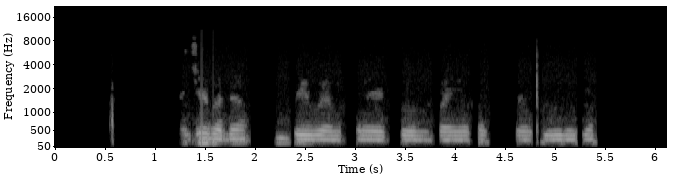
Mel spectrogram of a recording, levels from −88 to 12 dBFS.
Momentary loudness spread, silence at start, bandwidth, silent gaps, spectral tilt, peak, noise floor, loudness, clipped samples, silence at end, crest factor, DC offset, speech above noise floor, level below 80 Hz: 14 LU; 0.55 s; 7.8 kHz; 0.60-1.24 s, 1.96-2.19 s, 2.91-3.01 s, 3.35-3.45 s, 4.18-4.22 s, 4.36-4.60 s; -8.5 dB/octave; -16 dBFS; under -90 dBFS; -32 LUFS; under 0.1%; 0.7 s; 16 dB; under 0.1%; over 60 dB; -68 dBFS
